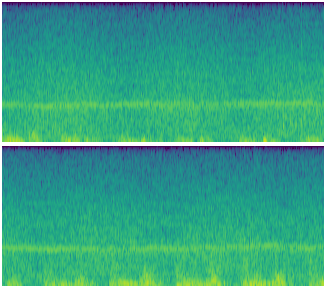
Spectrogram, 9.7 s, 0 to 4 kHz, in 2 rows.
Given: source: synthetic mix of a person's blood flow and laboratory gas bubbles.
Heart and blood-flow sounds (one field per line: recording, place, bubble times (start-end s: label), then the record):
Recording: Doppler ultrasound of blood flow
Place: precordium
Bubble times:
3.95-4.01 s: bubbles
4.10-4.59 s: bubbles
8.08-8.15 s: bubbles
8.19-8.28 s: bubbles
8.42-8.78 s: bubbles
From the record:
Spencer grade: 2 (many but less than half of the cardiac periods contain bubble signals, singularly or in groups)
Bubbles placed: anywhere in the cardiac cycle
